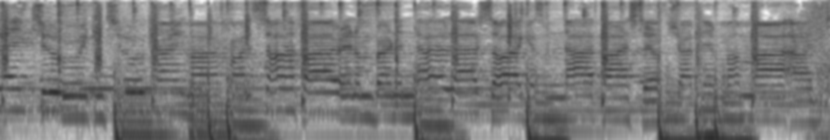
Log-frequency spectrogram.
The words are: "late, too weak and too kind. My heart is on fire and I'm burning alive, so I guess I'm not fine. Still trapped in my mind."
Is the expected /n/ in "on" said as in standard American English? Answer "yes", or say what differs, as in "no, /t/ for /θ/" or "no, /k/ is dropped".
no, /l/ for /n/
